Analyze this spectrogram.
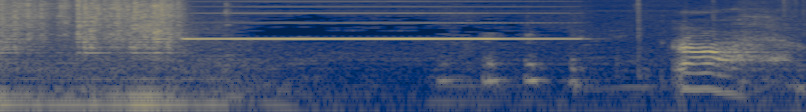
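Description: A microwave oven beeps with a steady high tone.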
